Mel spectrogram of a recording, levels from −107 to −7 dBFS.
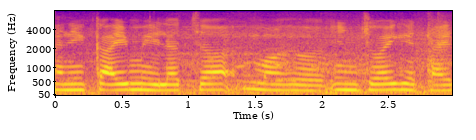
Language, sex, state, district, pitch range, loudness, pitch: Marathi, female, Maharashtra, Mumbai Suburban, 200-210 Hz, -13 LUFS, 210 Hz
